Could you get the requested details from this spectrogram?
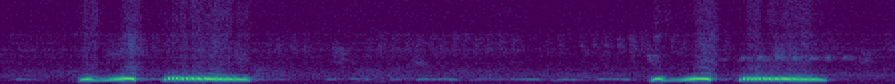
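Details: Vietnamese spotted dove decoy bird from Dak Lak, kept to lure rival males, gives two coo phrases about three and a half seconds apart, each a quick double note then a long mellow coo, with soft murmurs between.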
